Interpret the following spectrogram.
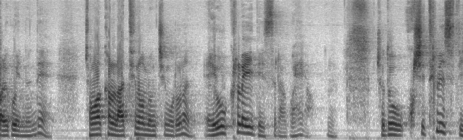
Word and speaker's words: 에우클레이데스: 근데 원래 정확한 발음은 에우클레이데스. 유클리드의 기하학이라고 알고 있는데 정확한 라틴어 명칭으로는 에우클레이데스라고 해요.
